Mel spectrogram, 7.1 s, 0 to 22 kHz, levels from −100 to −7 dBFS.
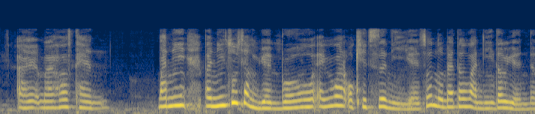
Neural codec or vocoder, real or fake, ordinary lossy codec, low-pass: codec, 16 kHz, 4 kbps, FreqCodec, larger model; fake; none; none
